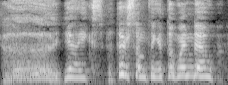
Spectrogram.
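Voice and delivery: gasp, then high, fast frightened cry; frightened kid hearing a noise at night; scared. Acted. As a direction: sound startled and scared.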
